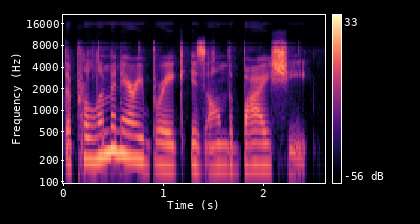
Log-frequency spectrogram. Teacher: I changed this S to a Z to remind you that the S is a Z sound and it will connect to the O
